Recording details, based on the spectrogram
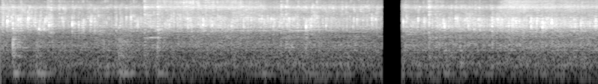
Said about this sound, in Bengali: পটলগুলো এরকমভাবে উল্টে পাল্টে ভেজে নেব।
